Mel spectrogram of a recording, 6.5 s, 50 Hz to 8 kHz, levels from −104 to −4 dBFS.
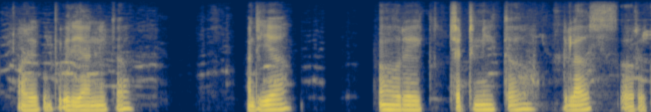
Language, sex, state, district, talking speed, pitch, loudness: Hindi, male, Jharkhand, Sahebganj, 110 wpm, 125 Hz, -21 LUFS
